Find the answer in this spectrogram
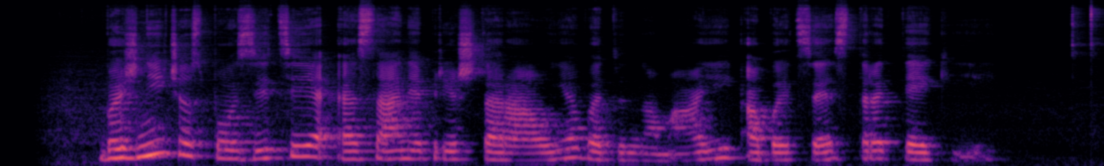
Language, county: Lithuanian, Alytus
